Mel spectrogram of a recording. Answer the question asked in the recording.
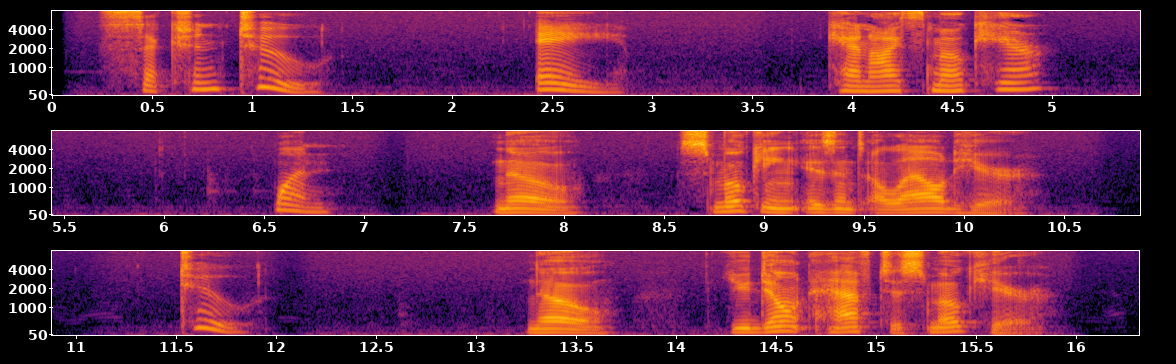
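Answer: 1: No, smoking isn't allowed here.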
